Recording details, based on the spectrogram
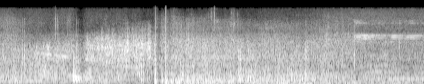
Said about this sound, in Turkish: İsrail ordusunun Lübnan'a yönelik topçu saldırıları akşam saatlerinde de sürdü.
